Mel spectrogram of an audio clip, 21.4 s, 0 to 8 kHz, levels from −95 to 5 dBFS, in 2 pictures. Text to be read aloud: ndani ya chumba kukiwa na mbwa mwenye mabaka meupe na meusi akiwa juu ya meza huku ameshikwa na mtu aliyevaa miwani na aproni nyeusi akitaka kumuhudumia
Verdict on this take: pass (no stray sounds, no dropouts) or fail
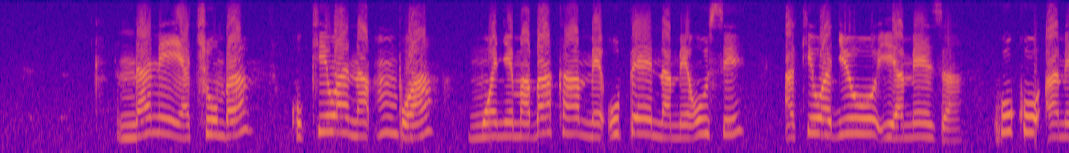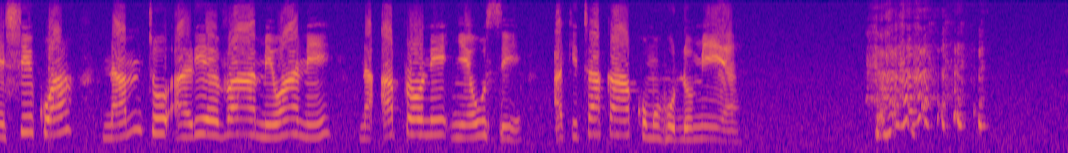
fail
